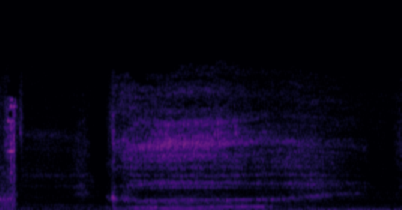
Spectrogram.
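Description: An elderly man speaks slowly in a low, rasping voice.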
